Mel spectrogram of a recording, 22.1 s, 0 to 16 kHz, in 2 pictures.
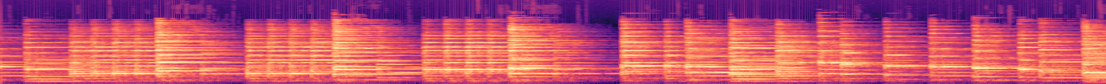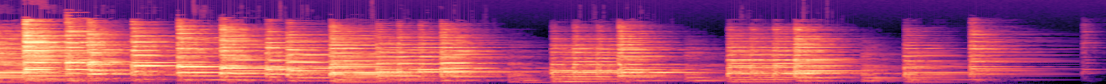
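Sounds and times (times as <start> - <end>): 
minimal mambo music: 0.1 - 20.9.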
